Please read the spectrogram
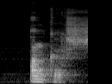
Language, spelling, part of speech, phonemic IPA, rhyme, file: Dutch, ankers, noun, /ˈɑŋ.kərs/, -ɑŋkərs, Nl-ankers.ogg
- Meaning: plural of anker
